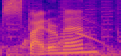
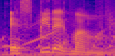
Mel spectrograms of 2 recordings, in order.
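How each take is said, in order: First: It is pronounced with ordinary English sounds. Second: It is pronounced with Spanish sounds, as spelled.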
